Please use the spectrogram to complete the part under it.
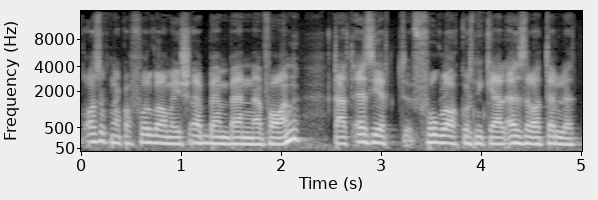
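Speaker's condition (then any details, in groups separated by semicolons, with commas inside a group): No condition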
